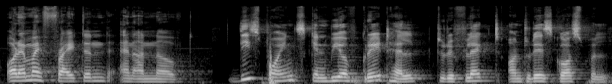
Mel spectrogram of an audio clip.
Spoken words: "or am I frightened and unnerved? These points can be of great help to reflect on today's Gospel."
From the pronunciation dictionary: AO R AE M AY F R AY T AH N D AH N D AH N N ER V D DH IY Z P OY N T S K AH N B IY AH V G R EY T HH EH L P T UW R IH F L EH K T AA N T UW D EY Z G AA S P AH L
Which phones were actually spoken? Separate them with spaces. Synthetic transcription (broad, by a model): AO R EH M AY F R AY T AH N D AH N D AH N N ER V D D IY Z P OY N T S K AH N B IY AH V G R EY T HH EH L P T UW R IH F L EH K T AA N T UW D EY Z G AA S P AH L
